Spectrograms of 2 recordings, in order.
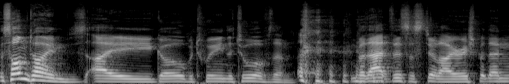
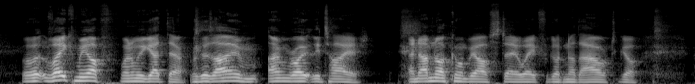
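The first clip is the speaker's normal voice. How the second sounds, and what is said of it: Good put-on Irish accent. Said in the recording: “I'm actually really impressed with the Irish accent. That's pretty good ... that's pretty good. Like that's not an easy one.”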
